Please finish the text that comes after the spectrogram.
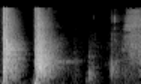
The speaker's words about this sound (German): So, klatschen.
